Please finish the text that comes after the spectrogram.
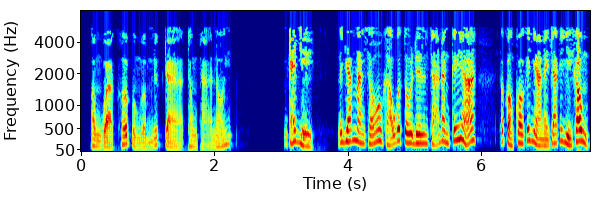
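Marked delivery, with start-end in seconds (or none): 3.1-7.6 high, loud and fast, outraged shriek; furious outburst. Acted. Wife to husband about their son, outraged shouting. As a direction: explode at the news like an outraged mother.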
